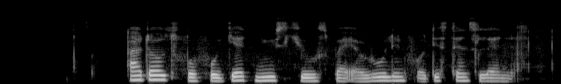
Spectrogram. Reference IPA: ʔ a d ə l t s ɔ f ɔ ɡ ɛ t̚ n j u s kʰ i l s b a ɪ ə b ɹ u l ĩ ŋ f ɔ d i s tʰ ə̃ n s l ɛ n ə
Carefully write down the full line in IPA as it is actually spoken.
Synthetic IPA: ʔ a d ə l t f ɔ f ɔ ɡ ɛ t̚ n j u s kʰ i l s b a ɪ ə ɹ u l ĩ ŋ f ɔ d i s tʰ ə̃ n s l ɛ n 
